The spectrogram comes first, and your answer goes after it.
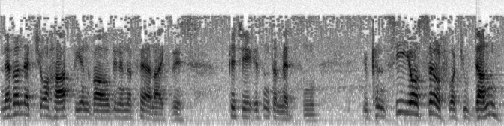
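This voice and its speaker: An actor playing a grave older doctor, speaking in a measured, lecturing way in a radio drama. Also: male voice, medium pitch, sing-song, natural voice. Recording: dull old radio recording with faint hiss.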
